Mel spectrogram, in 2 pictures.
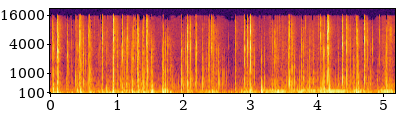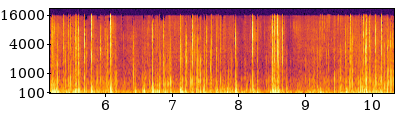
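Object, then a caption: Thin plastic protective film on a mixer surface. Gloved fingertips press and rub a clear, thin plastic protective film on the black surface of an audio mixer. A steady stream of dense crinkling and crackling follows, with short, dry snaps over a low, muffled rubbing.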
